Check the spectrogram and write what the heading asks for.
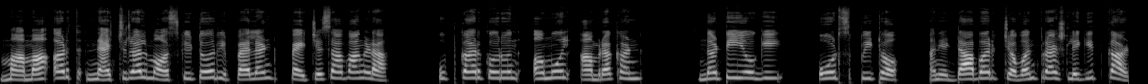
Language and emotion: Goan Konkani, neutral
